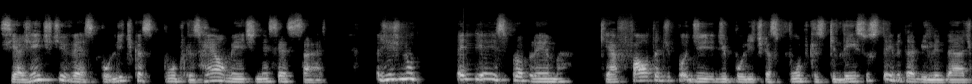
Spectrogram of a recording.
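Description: A man, somewhat breathy, at a moderate pace with very wide pitch swings. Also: medium pitch for a man. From Brazil, Contagem (Minas Gerais). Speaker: lighting designer and actor. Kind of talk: interview.

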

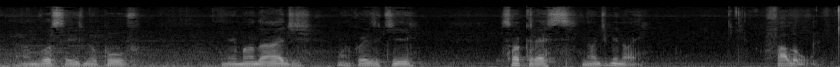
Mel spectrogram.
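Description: With audible room echo, a man with a dark, mellow tone, fairly low pitch and a somewhat breathy voice speaks at a fairly slow pace, taking long, frequent pauses, his pitch varying in an ordinary way. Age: 20s. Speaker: podcast host. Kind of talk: monologue.

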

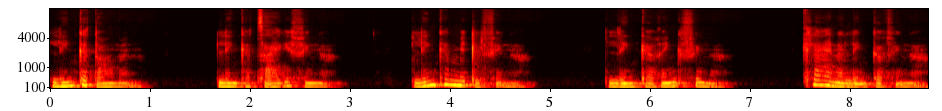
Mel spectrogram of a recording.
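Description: In a calm, soothing tone, the speaker goes at a very slow pace with long, frequent pauses. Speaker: yoga teacher / meditation guide. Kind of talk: guided meditation (Yoga Nidra). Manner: slow, calm, soothing; gently instructive, with long pauses.

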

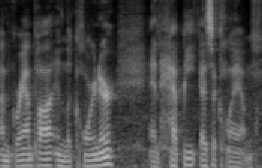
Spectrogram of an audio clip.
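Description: A man talks with a fairly low pitch. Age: 60s. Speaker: media executive. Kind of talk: interview.

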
